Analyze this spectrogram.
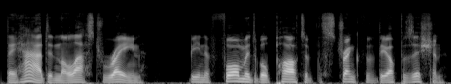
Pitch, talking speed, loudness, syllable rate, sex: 105 Hz, 215 wpm, -21 LUFS, 5.6 syllables/s, male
